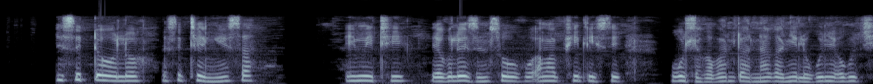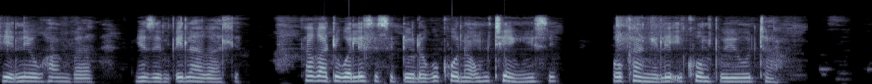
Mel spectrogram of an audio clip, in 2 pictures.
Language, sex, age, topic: North Ndebele, female, 25-35, health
